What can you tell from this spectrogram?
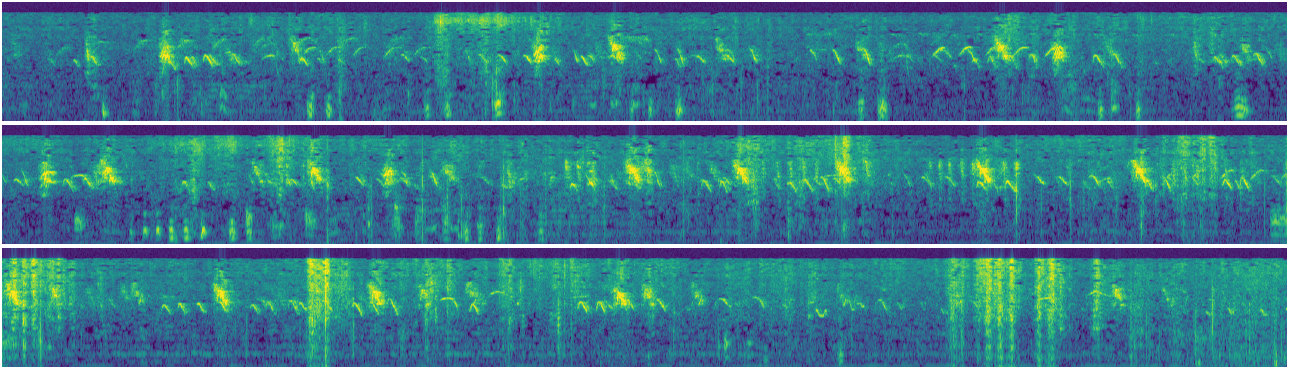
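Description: Chickens clucking, mixed with quick runs of high chirps. A few times, about two thirds of the way in and again near the end, there are short bursts of wing flapping from a Eurasian tree sparrow fluttering inside a wire cage trap.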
